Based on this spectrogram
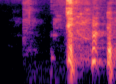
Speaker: >> There's me in that smoker's cough again. I mean, um, >> that's funny. Chain smoking and having a cough that won't go away.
